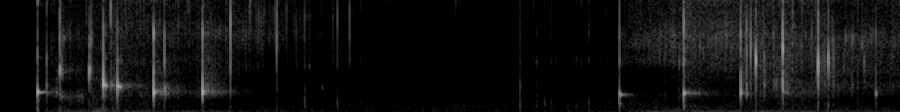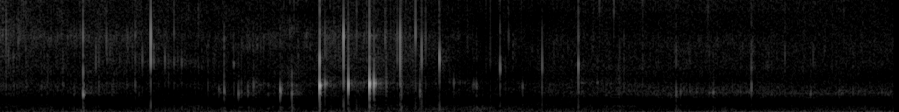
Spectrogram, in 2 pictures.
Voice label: african male saying; inkom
